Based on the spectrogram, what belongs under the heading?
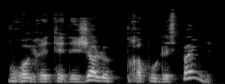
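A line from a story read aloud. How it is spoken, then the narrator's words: Mocking exclamation. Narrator (French): s'écria le lieutenant d'un ton railleur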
